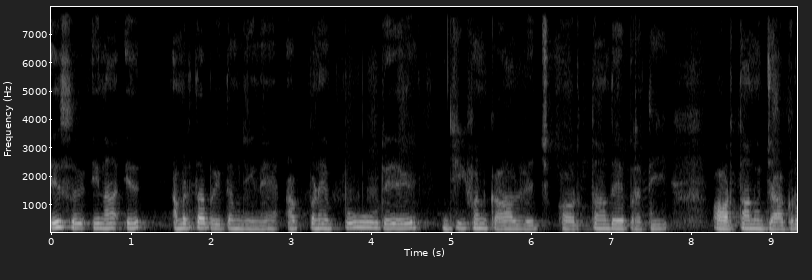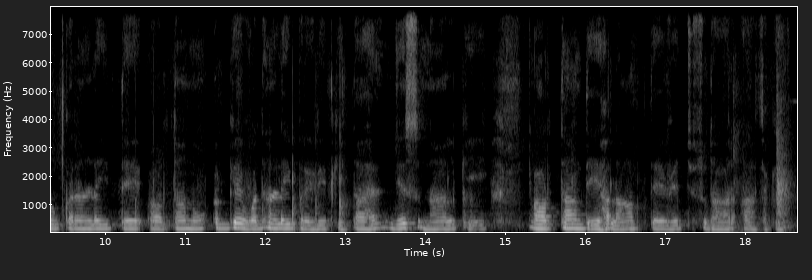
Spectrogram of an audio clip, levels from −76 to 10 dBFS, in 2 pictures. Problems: constant background noise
